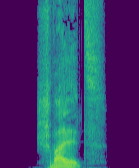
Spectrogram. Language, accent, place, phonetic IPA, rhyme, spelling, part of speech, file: German, Germany, Berlin, [ʃvals], -als, Schwalls, noun, De-Schwalls.ogg
- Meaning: genitive of Schwall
